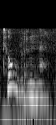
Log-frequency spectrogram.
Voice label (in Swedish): "torn", swedish; plaatsen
